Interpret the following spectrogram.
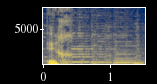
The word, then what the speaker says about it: איך: איך, איך, Do you remember that the letter aleph is a silent letter? In this example, the nikud sign under the letter aleph tells us to pronounce a long vowel a. This nikud sign is called צירה. This nikud sign tells us to pronounce the vowel a, as in the word excellent. So this word is pronounced as איך, איך, I hope you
